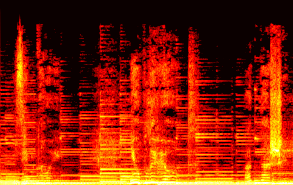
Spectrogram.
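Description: Acoustic guitar strummed as the accompaniment to a song, its chords held over a sustained bass note that changes every second or so.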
